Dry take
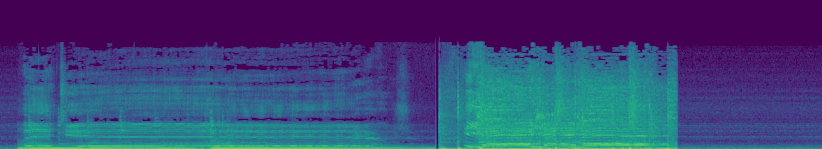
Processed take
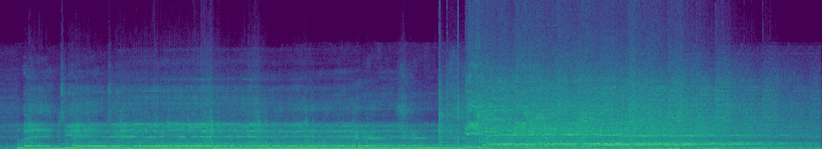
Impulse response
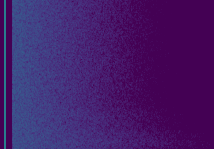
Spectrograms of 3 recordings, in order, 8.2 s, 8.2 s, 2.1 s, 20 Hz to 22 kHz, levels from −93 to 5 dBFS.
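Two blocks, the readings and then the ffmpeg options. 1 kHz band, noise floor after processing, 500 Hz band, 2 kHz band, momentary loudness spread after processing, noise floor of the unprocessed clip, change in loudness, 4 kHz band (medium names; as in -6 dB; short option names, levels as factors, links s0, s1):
-1.5 dB, -34 dBFS, -1.5 dB, 0.0 dB, 5 LU, -46 dBFS, -5.5 dB, -1.5 dB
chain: -filter_complex "[0:a]acompressor=threshold=0.0355:ratio=6,asplit=2[s0][s1];[s1]asplit=6[s2][s3][s4][s5][s6][s7];[s2]adelay=474,afreqshift=32,volume=0.708[s8];[s3]adelay=948,afreqshift=64,volume=0.331[s9];[s4]adelay=1422,afreqshift=96,volume=0.157[s10];[s5]adelay=1896,afreqshift=128,volume=0.0733[s11];[s6]adelay=2370,afreqshift=160,volume=0.0347[s12];[s7]adelay=2844,afreqshift=192,volume=0.0162[s13];[s8][s9][s10][s11][s12][s13]amix=inputs=6:normalize=0[s14];[s0][s14]amix=inputs=2:normalize=0,asplit=2[s15][s16];[s16]highpass=f=720:p=1,volume=11.2,asoftclip=type=tanh:threshold=0.15[s17];[s15][s17]amix=inputs=2:normalize=0,lowpass=f=3800:p=1,volume=0.501,asplit=2[s18][s19];[s19]aecho=0:1:74:0.355[s20];[s18][s20]amix=inputs=2:normalize=0"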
